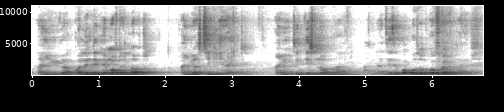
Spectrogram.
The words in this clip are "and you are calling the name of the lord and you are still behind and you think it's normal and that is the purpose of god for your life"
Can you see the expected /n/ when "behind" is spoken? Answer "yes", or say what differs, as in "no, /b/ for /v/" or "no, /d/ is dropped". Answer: no, /n/ is dropped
